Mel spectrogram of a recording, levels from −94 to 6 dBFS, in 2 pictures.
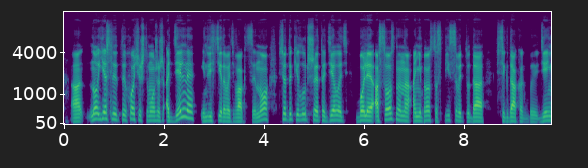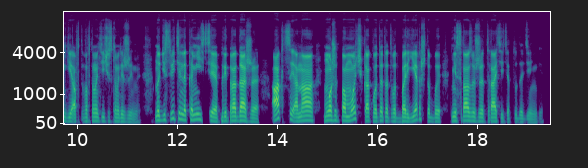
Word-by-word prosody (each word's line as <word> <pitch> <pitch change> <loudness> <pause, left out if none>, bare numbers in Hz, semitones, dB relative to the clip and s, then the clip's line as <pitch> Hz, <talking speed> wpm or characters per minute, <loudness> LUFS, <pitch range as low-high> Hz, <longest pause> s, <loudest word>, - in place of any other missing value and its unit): А, 115 +1 +2
но 180 +4 +1
если 185 -1 +1
ты 165 -1 -6
хочешь, 165 -3 -1
то 145 - -11
можешь 145 -2 -2
отдельно 185 - +2
инвестировать 130 -2 -2
в 120 - -10
акции, 115 -1 -1
но 165 +8 0 0.2
всё-таки 180 -2 -2
лучше 170 -1 -1
это 150 0 -1
делать 150 0 0
более 145 +3 +6
осознанно, 160 0 +2
а 130 - 0
не 135 0 -1
просто 145 +2 -2
списывать 145 -4 -7
туда 125 -1 +2 0.2
всегда 130 -1 0
как 115 -4 -10
бы 105 0 -12
деньги 130 +2 -1
авт - - -2
в 120 - -9
автоматическом 125 -1 -5
режиме. 105 -6 -10 0.3
Но, 150 - +3
действительно, 170 +2 -2
комиссия 160 -7 -1
при 135 +1 -2
продаже 140 -4 +4 0.2
акций- - - +5
она 140 +3 +5 0.2
может 150 0 +1
помочь 145 +7 +1
как 135 0 +1
вот 125 -1 -3
этот 135 -3 -4
вот 125 -2 -5
барьер, 130 - +1
чтобы 120 -4 -7 0.2
не 135 +1 -2
сразу 140 0 +1
же 125 0 -3
тратить 120 -3 -1
оттуда 105 0 -13
деньги. 95 -3 -17
135 Hz, 160 wpm, -23 LUFS, 120-155 Hz, 0.3 s, более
